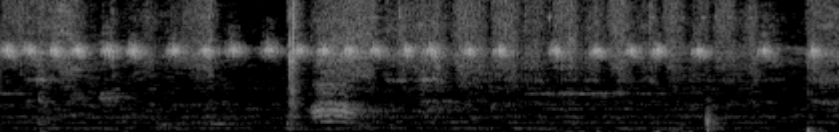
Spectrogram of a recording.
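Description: A cricket chirping steadily in the background: high-pitched pulses about six a second. Under it come faint soft knocks from a wooden rolling pin rolling out a stuffed paratha on a board, with a sharp click about a second and a half in and another near the end.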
